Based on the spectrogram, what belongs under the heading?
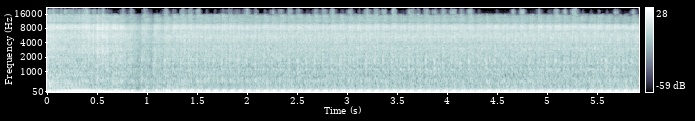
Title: spyder misfiring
